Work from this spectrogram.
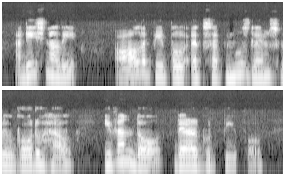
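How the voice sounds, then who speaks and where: At a fairly quick pace, a woman with a Bengali accent speaks in a fairly low, somewhat breathy voice with ordinary pitch variation. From Bangladesh. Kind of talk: personal testimony monologue.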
